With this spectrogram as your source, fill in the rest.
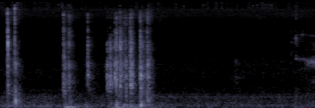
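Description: Keystrokes on a computer keyboard while a short word is typed into a Java code editor, arriving as a few quick clustered clacks and then going quiet, close and fairly soft with no talking.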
